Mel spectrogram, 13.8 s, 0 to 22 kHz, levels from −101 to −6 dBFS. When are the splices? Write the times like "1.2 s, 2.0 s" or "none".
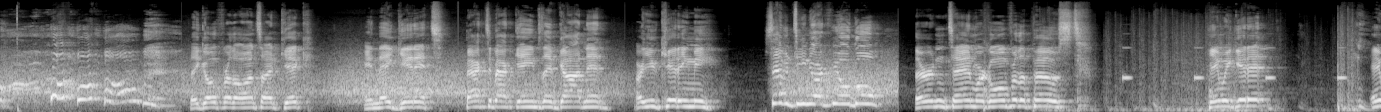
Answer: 1.8 s, 4.5 s, 6.2 s, 7.3 s, 9.0 s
